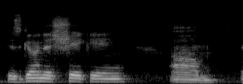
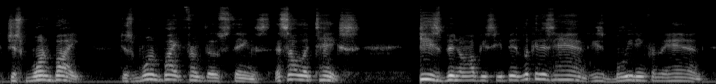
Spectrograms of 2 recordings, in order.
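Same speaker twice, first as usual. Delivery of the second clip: higher, urgent gunman warning the others; lightly voiced tense man with a gun; panicky gunman; 6 semitones higher than usual. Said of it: "turns to you and says".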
